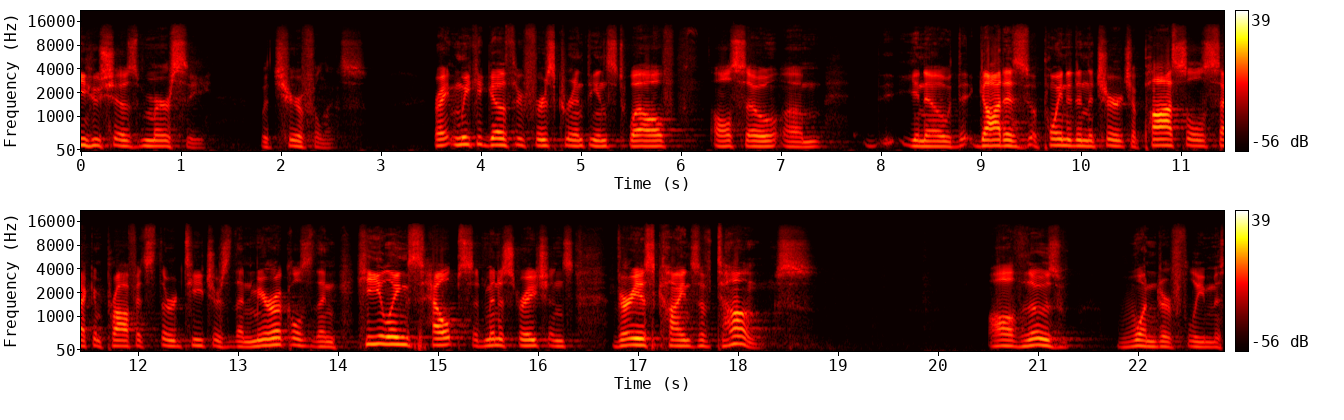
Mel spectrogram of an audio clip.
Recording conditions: large echoing room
